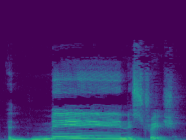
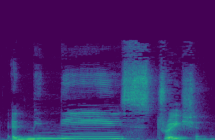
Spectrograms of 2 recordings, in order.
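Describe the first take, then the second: First: The stress is on the second syllable. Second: The stress is on the third syllable. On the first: "אם אני רוצה להדגיש את העברה השנייה" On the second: "אם אני עושה על העברה השלישית"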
